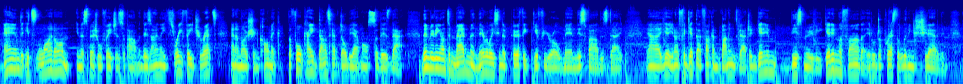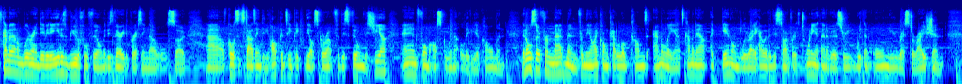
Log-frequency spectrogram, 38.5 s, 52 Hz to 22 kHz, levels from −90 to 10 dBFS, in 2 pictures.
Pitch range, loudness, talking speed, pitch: 90-130 Hz, -35 LUFS, 220 wpm, 105 Hz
